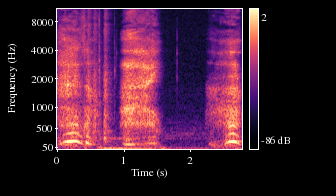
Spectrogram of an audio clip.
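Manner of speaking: whiny stage whisper, high-pitched. Voicing an unseen thing the players hear: whispering whiny voice. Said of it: "just something is whispering".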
